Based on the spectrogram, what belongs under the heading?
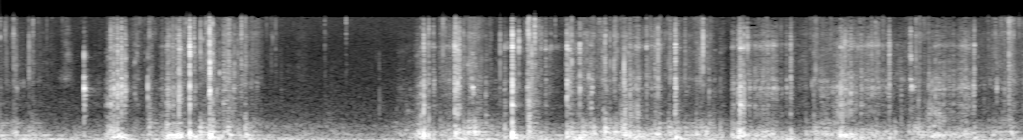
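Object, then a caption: Bar of soap cut with a metal blade. A solid pink bar soap held in the hand is carved with a metal blade, shaving off pink curls. Crisp, bright scraping and crackling cuts come in bursts, with a quieter pause midway, and each stroke ends in short, dry crunches.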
